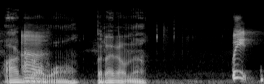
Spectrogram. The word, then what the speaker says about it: Agrawal: say i'm sorry agarwal it's a-g-r-a-w-a-l so i'm saying it phonetically agro wall aggro wall but i don't know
